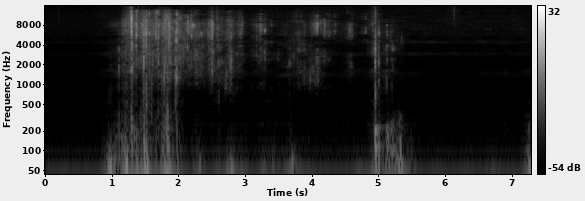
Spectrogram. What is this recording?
Curls up paper to a ball, and throws it away.
Recorded with a superlux E523/D microphone, plugged in a SB live soundcard. Recorded and edited in Audacity 1.3.5-beta on ubuntu 9.04 linux.
throw, paper, noise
